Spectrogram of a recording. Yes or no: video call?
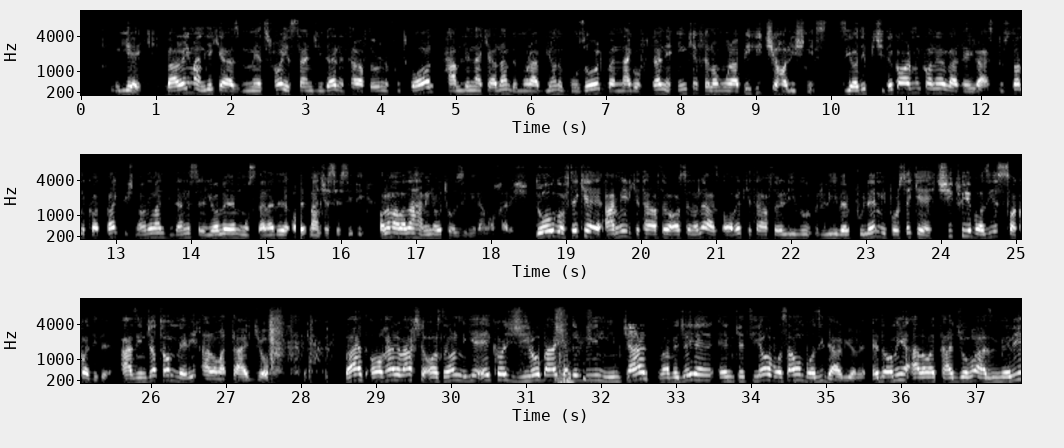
yes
